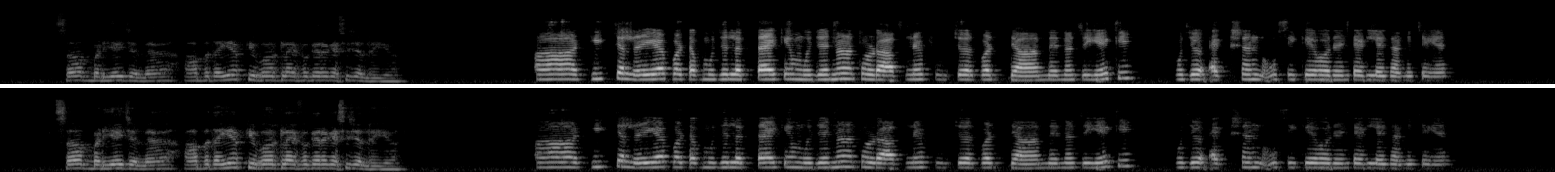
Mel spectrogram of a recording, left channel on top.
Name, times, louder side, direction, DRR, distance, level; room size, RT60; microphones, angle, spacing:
voice 1, 0.6-4.1, right 5 dB, 30° right, 0.4 m, -37 dB
voice 2, 5.3-11.3 11.8-14.5, left 5 dB, 55° left, 0.5 m, -28 dB
3.3 x 2.2 x 3.6 m
head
